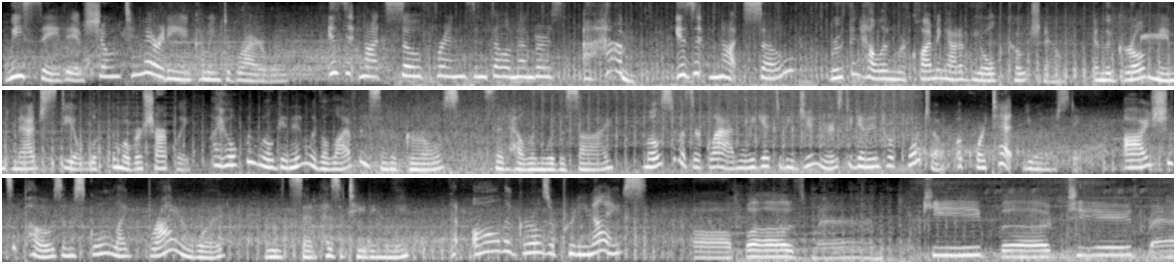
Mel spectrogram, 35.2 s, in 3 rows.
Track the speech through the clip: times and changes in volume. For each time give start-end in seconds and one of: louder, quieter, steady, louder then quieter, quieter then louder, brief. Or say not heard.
0.0-35.1 steady.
